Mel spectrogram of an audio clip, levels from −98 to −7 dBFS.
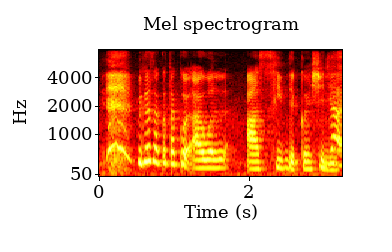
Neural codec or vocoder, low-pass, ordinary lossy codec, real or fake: none; none; none; real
